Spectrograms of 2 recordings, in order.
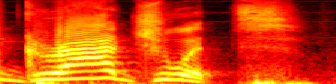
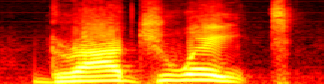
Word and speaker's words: graduate: Say graduate. Gra not D. Okay. Graduate.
